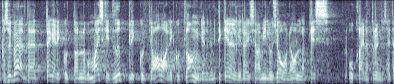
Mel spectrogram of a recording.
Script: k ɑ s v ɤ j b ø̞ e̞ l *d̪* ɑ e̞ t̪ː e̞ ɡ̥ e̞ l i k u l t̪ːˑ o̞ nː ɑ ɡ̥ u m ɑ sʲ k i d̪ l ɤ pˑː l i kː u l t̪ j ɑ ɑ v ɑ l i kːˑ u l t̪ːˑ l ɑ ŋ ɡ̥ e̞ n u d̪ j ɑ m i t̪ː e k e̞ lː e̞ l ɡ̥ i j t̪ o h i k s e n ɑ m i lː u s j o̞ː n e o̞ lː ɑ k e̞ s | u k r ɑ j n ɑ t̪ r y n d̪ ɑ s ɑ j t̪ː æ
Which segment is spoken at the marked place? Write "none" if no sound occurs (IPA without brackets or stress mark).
d̪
